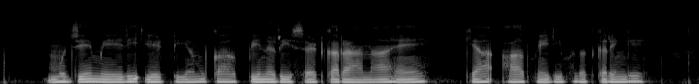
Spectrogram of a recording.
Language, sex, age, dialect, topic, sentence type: Hindi, male, 18-24, Hindustani Malvi Khadi Boli, banking, question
